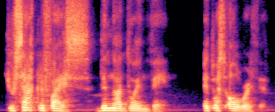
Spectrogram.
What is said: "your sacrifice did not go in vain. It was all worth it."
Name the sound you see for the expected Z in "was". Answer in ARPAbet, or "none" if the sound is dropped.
S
